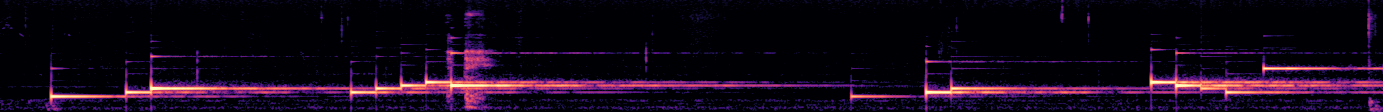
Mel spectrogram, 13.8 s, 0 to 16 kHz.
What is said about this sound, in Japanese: 音僕あの今白い鍵盤1個しか押してないんですけど。こんな感じでパターンがね、まあ、なんだろう音にディレイっていうかエコーっていうかねそれがかかってる感じなんで、えー、これでメロディーを作った音がこれですね。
